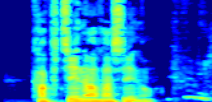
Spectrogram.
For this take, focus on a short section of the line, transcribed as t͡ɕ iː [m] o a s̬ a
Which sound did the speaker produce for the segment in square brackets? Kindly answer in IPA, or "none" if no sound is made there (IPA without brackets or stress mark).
n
